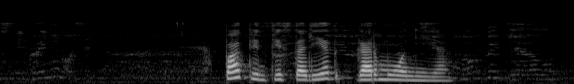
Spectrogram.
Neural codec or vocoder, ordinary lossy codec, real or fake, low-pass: none; MP3, 32 kbps; real; 7.2 kHz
